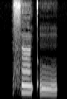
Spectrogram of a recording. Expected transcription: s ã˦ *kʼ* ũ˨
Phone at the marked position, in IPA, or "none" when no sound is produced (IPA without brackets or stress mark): kʼ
